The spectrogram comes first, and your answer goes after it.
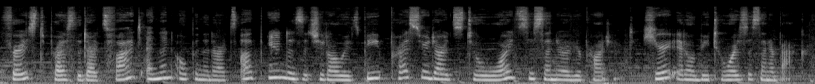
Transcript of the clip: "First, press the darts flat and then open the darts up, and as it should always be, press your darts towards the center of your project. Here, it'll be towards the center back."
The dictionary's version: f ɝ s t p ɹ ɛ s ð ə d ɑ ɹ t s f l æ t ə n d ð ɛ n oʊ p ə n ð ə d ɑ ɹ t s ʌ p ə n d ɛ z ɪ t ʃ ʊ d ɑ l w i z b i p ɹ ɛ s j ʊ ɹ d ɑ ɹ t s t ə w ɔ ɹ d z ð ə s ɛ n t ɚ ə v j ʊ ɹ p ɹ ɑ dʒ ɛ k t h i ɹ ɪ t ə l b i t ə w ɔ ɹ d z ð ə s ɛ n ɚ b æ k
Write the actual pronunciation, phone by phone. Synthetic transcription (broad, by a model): f ɝ s t p ɹ ɛ s ð ə d ɑ ɹ t s f æ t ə n ð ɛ n oʊ p ə n ð ə d ɑ ɹ t s ʌ p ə n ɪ z ɪ t ʃ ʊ d ɑ l w i z b i p ɹ ɛ s j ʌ ɹ d ɑ ɹ t s t ə w ɔ ɹ d z ð ə s ɛ n t ɚ ə v j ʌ ɹ p ɹ ɑ dʒ ɛ k t h i ɹ ɪ t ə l b i t ə w ɔ ɹ d z ð ə s ɛ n ɚ b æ k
